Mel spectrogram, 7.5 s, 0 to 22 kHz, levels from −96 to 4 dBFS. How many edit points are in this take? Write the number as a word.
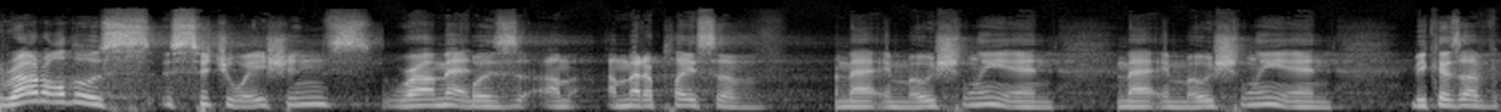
five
